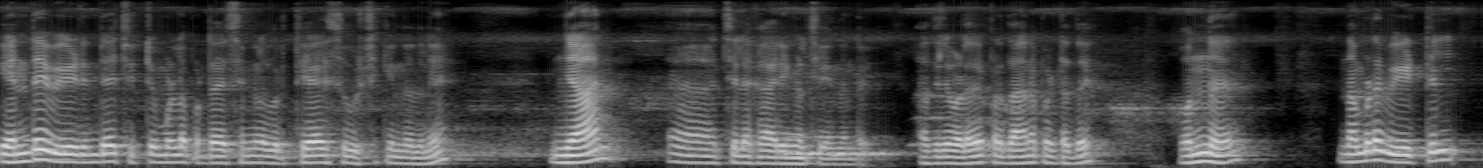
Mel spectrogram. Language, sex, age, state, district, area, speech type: Malayalam, male, 30-45, Kerala, Wayanad, rural, spontaneous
